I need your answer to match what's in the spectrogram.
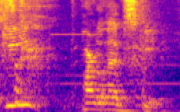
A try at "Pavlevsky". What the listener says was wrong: That's an V, not an R.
